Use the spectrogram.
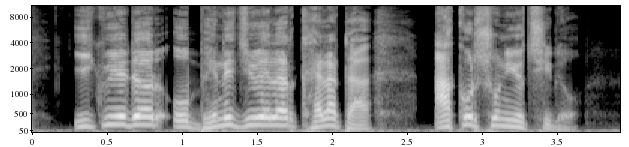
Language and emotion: Bengali, neutral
